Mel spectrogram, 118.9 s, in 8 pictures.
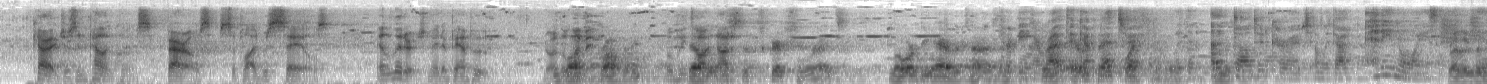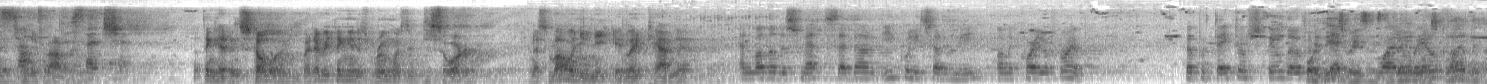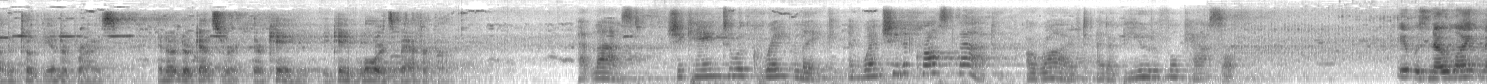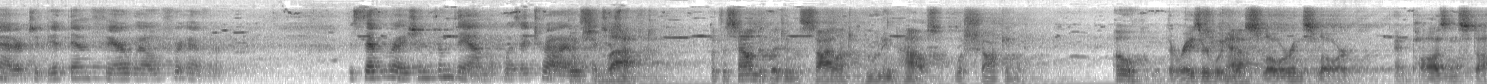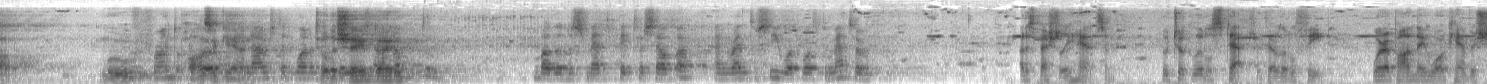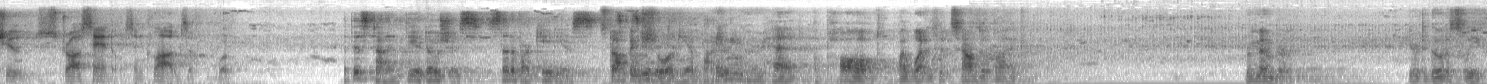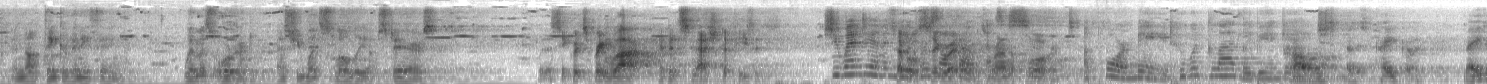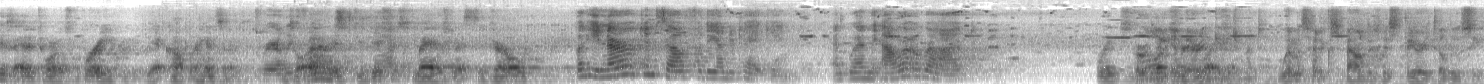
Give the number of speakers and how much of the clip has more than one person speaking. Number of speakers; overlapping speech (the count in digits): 10, about 18%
